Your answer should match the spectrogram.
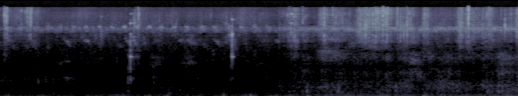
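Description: Near silence with faint crunching footsteps on dry stubble and stony ground, a little louder from about four seconds in, over a faint steady high insect chirring.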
